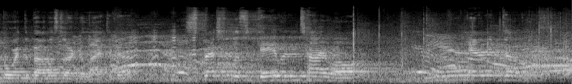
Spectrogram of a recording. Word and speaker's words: Tyrol: Everyone's favorite former chief on board the Battlestar Galactica, Specialist Galen Tyrol, Aaron Doubles. Pronounced Tyrol.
